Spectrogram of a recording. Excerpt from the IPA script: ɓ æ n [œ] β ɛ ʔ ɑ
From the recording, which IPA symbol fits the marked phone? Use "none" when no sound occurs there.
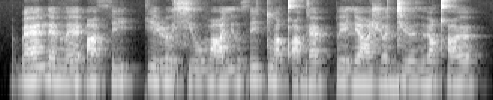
ɛ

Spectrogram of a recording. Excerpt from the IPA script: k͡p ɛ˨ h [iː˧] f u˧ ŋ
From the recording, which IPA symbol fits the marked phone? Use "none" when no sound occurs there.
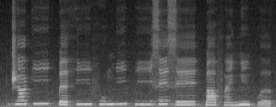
iː˧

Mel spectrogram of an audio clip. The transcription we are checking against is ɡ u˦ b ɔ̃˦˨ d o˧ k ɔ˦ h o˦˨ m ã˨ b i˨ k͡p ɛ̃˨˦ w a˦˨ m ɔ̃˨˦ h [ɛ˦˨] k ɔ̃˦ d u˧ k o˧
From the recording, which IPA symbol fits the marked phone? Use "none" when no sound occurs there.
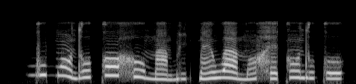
ɛ˧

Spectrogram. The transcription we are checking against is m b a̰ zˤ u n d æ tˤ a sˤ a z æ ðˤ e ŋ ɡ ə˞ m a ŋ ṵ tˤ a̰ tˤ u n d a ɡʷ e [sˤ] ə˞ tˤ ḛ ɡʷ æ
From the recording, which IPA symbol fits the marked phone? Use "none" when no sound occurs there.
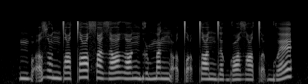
zˤ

